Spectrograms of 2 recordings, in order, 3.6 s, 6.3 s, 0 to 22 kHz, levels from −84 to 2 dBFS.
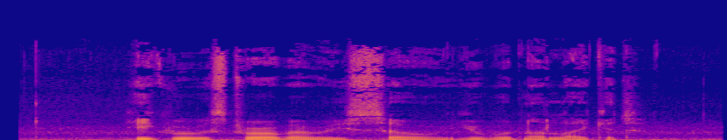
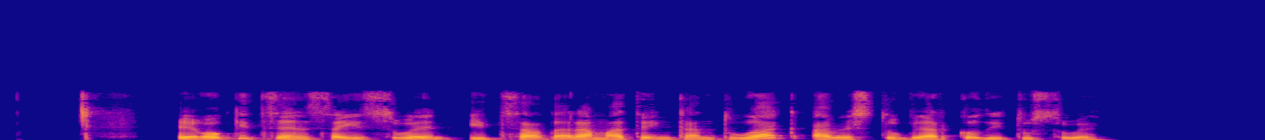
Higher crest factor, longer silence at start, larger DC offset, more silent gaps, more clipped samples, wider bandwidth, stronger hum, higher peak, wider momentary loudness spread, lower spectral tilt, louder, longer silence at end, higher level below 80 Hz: about the same, 18 dB vs 18 dB; second, 0.1 s vs 0.4 s; neither; second, none vs 0.69-0.88 s; neither; first, 16 kHz vs 8 kHz; neither; second, -10 dBFS vs 0 dBFS; first, 19 LU vs 13 LU; second, -5 dB/octave vs -6.5 dB/octave; second, -28 LUFS vs -17 LUFS; second, 0 s vs 0.8 s; first, -42 dBFS vs -62 dBFS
